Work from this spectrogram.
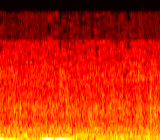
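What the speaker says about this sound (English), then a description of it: "There is background rain." Steady background rain, a soft continuous hiss of drops with a brief swell near the start, faint and alone with no talking.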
